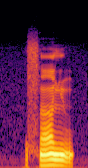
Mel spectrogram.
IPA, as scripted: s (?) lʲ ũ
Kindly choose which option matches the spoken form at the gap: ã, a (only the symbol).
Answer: ã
